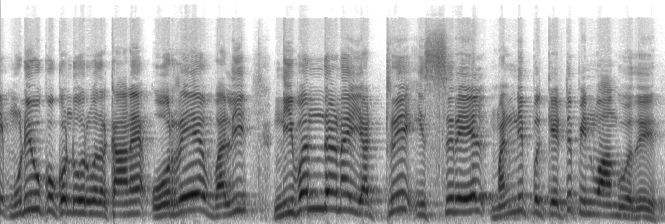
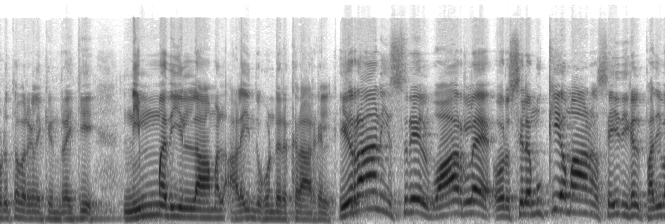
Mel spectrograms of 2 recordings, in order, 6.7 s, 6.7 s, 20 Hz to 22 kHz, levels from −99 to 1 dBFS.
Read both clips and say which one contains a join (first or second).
second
